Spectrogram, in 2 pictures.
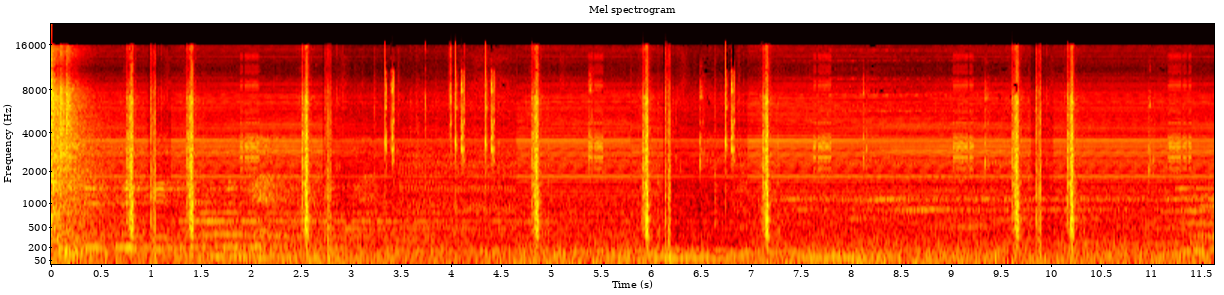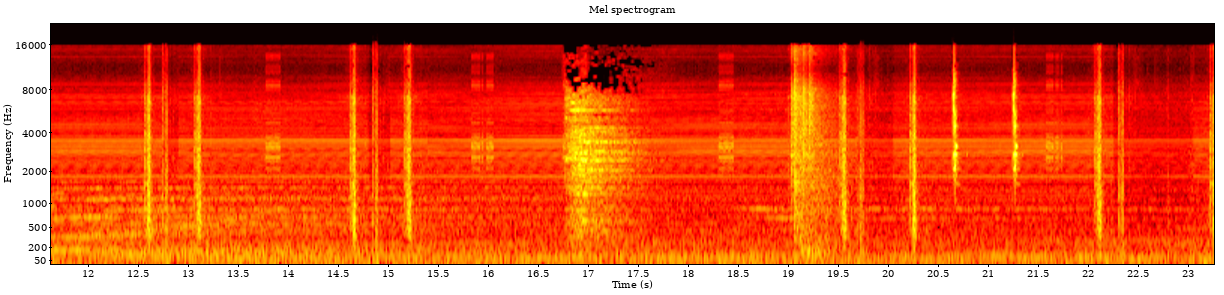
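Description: Electric static hisses and crackles.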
